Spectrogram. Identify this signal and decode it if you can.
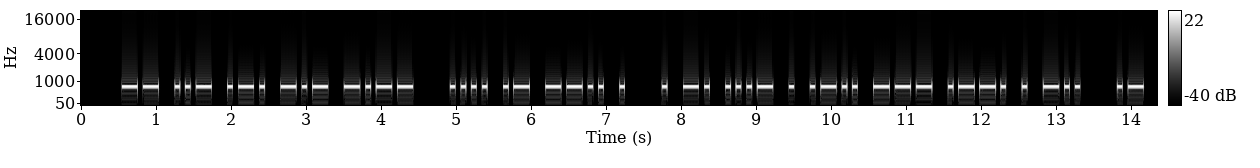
Morse code, heard as a keyed tone, about 17 wpm, 700 Hz. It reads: MURKY HAZE ENVELOPED A
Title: Pangram Challenge v2 - 17wpm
